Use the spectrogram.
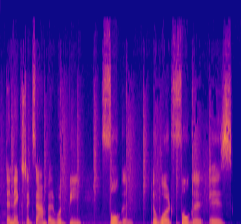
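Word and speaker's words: Vogel: with the two oml out on it I pronounce it like fogal I don't say like Vogal right another example would be clavia clavia means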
